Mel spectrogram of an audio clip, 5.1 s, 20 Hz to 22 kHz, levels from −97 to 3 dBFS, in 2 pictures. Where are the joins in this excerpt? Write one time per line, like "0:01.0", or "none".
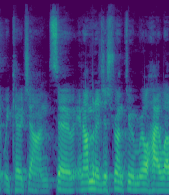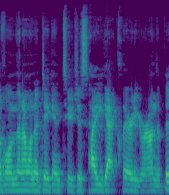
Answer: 0:03.8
